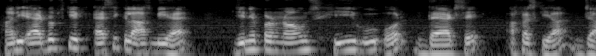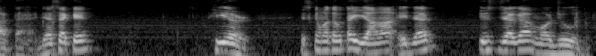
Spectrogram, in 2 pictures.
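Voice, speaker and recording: A man's voice: fairly high pitch, a little slow, a bit bright, rough recording. A man teaching English vocabulary, reading word lists aloud and glossing each word with its meanings, with small fillers and self-corrections. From Pakistan. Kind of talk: slide-based vocabulary lecture.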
